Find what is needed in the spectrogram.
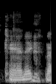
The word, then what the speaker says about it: Kanik: He still doesn't know how to say my name properly. It's Kanik, not Kanik.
